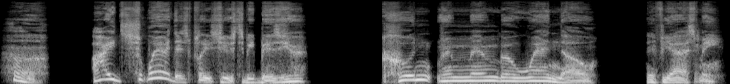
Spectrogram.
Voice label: Ambient Shopkeeper, Dialog; Duviri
